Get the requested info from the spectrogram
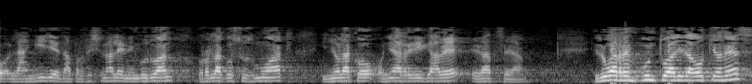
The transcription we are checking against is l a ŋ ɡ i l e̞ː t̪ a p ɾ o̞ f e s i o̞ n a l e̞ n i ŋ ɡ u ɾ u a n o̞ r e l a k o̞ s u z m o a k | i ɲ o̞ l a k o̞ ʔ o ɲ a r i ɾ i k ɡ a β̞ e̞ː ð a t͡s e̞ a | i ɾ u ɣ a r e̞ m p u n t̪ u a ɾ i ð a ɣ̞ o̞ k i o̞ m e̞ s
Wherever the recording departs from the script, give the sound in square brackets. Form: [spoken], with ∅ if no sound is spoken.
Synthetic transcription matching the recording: l a ŋ ɡ i [ʎ] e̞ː t̪ a p ɾ o̞ f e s i o̞ n a l e̞ n i ŋ ɡ u ɾ u a n o̞ r e l a k o̞ s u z m o a k | i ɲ o̞ l a k o̞ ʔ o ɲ a r i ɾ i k ɡ a β̞ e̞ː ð a t͡s e̞ a | i ɾ u ɣ a r e̞ m p u n t̪ u a ɾ i ð a ɣ̞ o̞ k i o̞ [n] e̞ s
